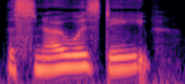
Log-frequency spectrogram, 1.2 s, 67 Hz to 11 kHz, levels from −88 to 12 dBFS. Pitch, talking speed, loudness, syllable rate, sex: 180 Hz, 195 wpm, -18 LUFS, 4.3 syllables/s, female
